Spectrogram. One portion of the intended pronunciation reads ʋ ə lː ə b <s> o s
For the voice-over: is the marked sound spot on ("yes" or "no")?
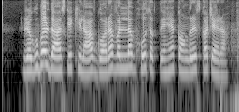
no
